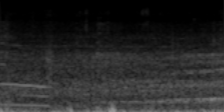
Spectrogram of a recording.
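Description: A siren wailing, its pitch sliding down briefly and then rising slowly, over low rumble from wind on the microphone.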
